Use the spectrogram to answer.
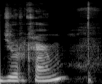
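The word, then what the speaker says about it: Durkheim: sosiolog modern ya eh email jurkem Jadi dibacanya seperti itu kalau mau dengan logat Prancis Ya kerabat jadi ada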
